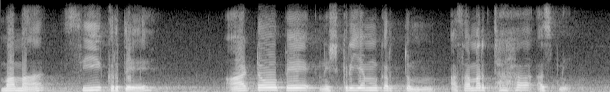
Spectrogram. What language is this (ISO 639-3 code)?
san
